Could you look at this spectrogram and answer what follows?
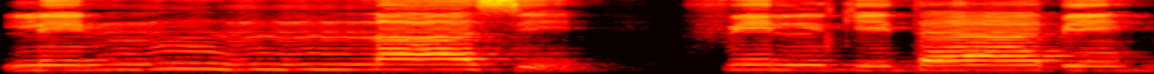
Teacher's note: لام کو نون کے ساتھ ملائیں گے اور غنہ کریں گے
